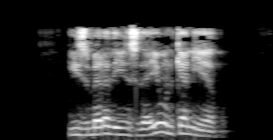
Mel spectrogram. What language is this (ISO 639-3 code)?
kab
